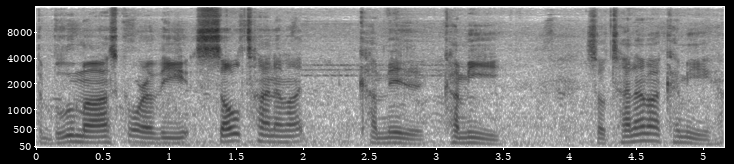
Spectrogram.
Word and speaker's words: Sultanahmet: This is how you pronounce the uh It's called Sultanahmet. Sultanahmet.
